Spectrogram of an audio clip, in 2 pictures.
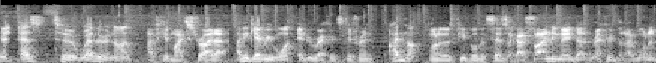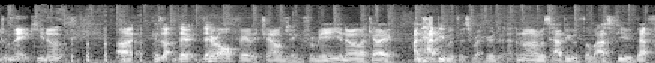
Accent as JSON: {"language": "English", "town": "Merced", "region": "California", "country": "United States", "tie": "born or raised there", "said": "I just think, yeah, that place, Merced, is maybe it'd be like growing up in Dubbo or something like that. There wasn't a scene, you know?"}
